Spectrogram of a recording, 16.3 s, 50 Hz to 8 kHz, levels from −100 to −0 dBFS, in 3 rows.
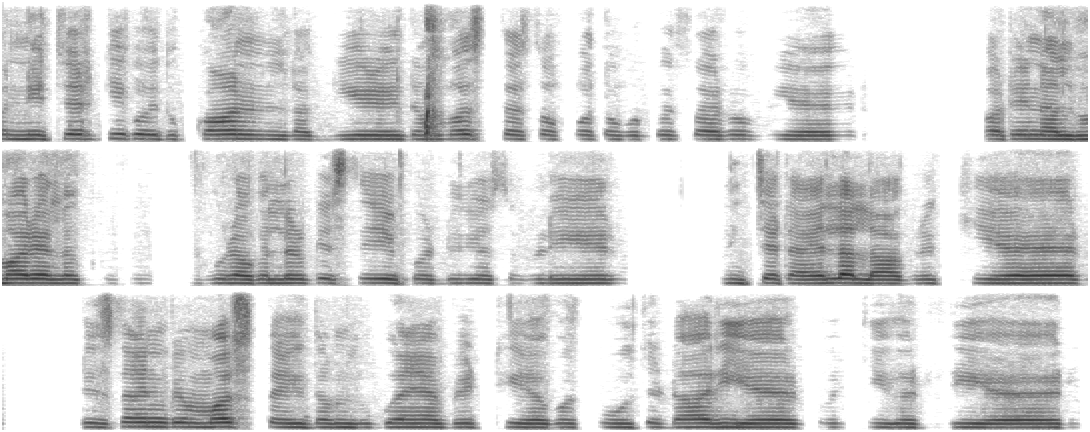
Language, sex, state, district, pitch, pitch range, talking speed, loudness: Rajasthani, female, Rajasthan, Nagaur, 225 Hz, 220-230 Hz, 140 wpm, -31 LUFS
